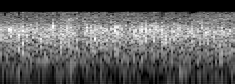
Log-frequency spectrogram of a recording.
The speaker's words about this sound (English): Good morning, church family. Let's give our praise team a round of applause.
